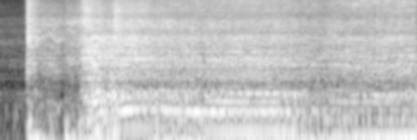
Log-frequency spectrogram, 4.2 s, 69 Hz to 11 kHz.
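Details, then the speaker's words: 2005 Chevrolet Corvette V8 first fire-up after a new battery and with the fuel pump relay plugged back in: starter whirs, engine catches and settles into a loud, steady, even, deep-rumbling idle, about 58-60 psi fuel pressure. "right guys there you go we have the system fired up and it's freaking loud in here"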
